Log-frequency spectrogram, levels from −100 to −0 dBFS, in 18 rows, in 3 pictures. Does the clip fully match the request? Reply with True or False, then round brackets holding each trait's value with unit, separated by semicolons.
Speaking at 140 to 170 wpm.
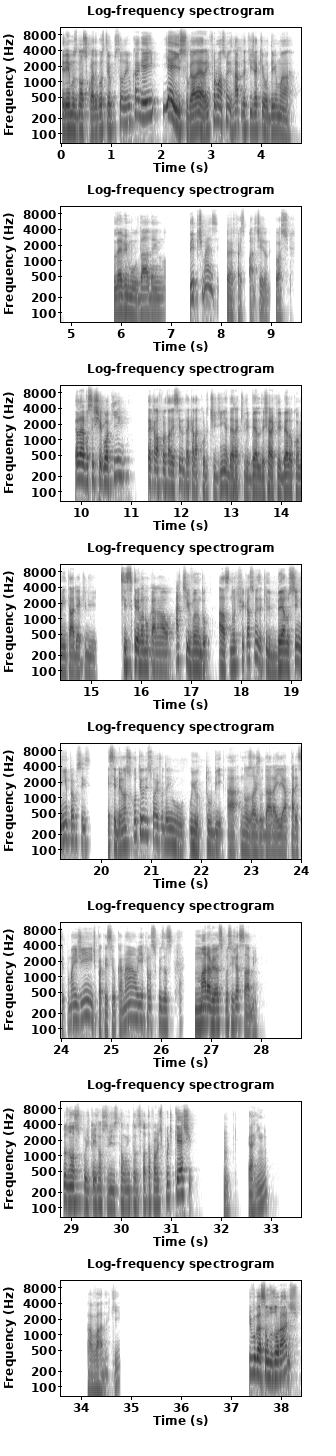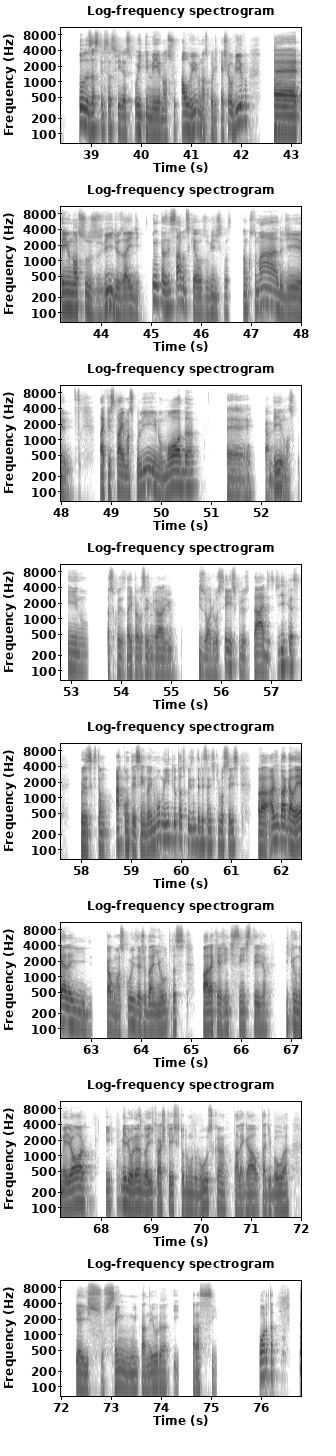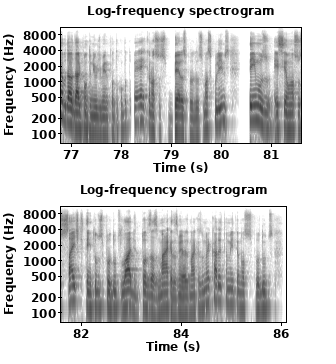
False (180 wpm)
